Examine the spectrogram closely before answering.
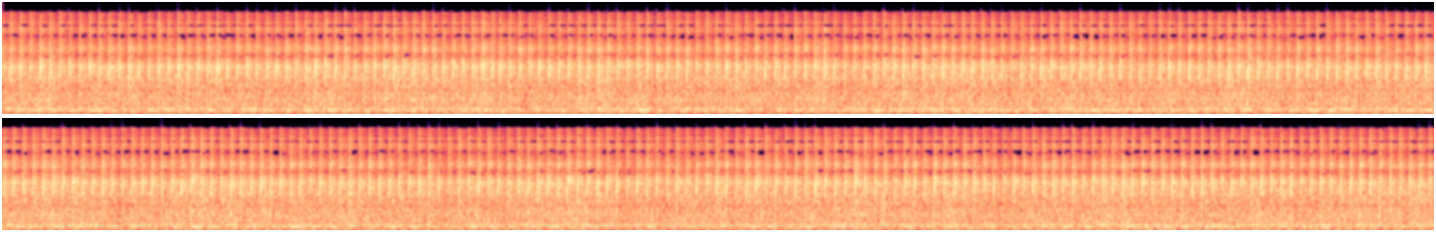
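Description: Automatic paper envelope making machine running steadily, a fast, even mechanical clatter.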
